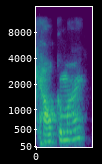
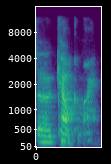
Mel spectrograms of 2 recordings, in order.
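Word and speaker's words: Kalkomey: So I've heard our company's name be pronounced all kinds of different ways, but our company's name is pronounced Calcomite.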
